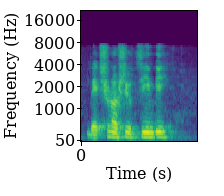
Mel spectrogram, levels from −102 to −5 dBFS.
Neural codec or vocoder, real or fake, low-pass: codec, 16 kHz, 4 kbps, FunCodec, trained on Chinese and English, 50 frames a second; fake; 7.2 kHz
